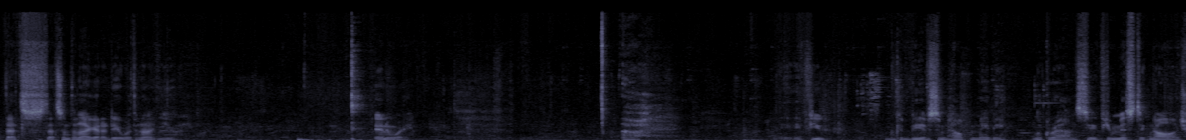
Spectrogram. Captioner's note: sighs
